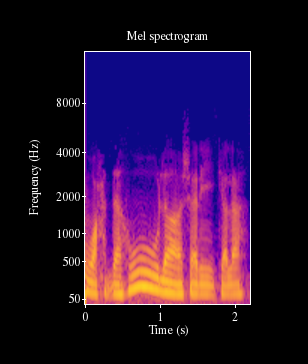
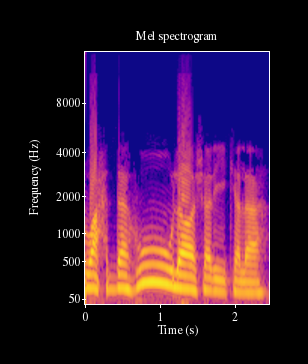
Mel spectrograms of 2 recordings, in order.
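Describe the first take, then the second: First: «وحده» with the hu drawn long into «لا»; correct lengthening. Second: «وحده» with the final hu cut short; the lengthened hu left unlengthened; wrong clipped vowel. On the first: Teacher giving the right «وحده», hu lengthened. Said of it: "باید بگیم". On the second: Teacher showing the clipped mistake in «وحده». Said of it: "این حرکت هو باید اشباع بشه". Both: Shown as a demonstration.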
